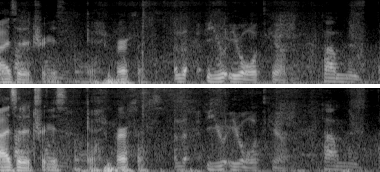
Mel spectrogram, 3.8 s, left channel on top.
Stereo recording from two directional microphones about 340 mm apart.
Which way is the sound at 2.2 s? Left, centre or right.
Centre.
